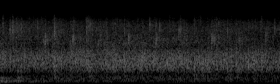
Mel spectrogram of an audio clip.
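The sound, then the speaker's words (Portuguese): A crowd applauds, a dense, steady wash of many hands clapping that holds at an even level for about three seconds, with no voices over it. “Você podia dar um aplauso porque você está aqui.”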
